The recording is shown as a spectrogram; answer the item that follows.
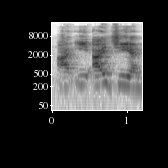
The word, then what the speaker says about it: reign: Next word, reign, R-E-I-G-N, where the G is silent. Yeah, it is reign.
